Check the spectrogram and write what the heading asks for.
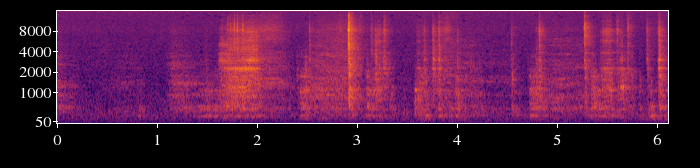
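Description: Faint sounds of a man hanging from a pull-up bar: a breath about a second and a half in, then a run of irregular light clicks and creaks from the bar and its mounting as it takes his weight.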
